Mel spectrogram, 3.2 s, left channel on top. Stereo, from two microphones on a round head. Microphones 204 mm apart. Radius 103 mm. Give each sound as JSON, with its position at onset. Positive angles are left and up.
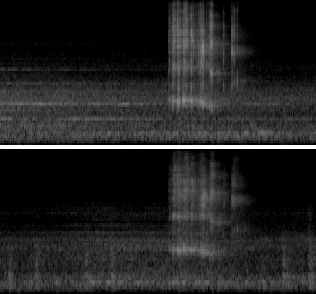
{"t": 1.7, "sound": "chewing", "side_deg": 45, "distance_m": 1.0}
